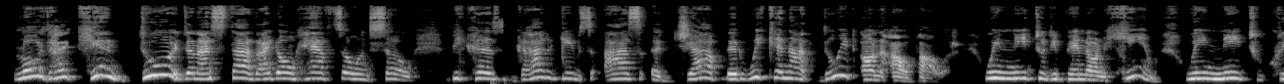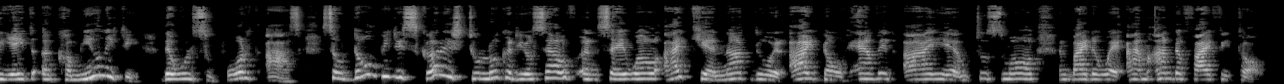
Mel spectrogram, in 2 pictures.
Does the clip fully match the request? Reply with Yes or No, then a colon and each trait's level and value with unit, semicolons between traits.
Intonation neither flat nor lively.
Yes: average, 3.2 semitones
